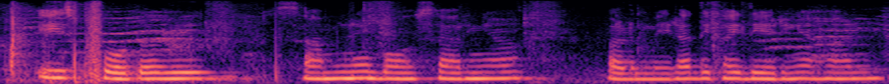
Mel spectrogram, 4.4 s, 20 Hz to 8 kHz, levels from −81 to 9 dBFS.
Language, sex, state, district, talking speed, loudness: Punjabi, female, Punjab, Fazilka, 150 wpm, -16 LUFS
